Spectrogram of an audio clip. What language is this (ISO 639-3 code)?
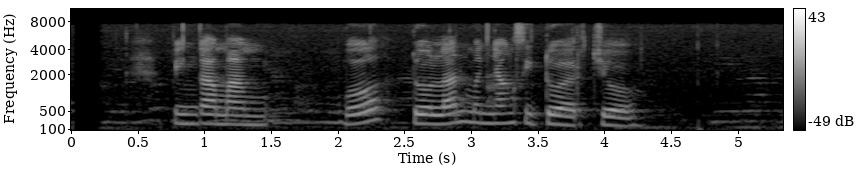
jav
